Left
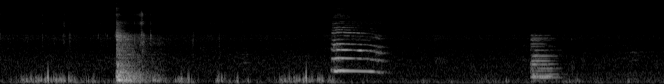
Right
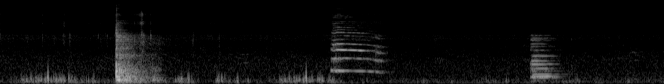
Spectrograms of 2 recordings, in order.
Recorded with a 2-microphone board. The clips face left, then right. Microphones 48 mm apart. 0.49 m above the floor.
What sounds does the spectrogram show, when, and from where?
1.2 s hammering: 70° right (ahead or behind), 0.7 m
3.3 s a cat meowing: 15° right (ahead or behind), 1.8 m
5.3 s a piano: 5° right (ahead or behind), 1.1 m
